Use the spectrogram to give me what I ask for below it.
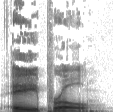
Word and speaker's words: April: April. That word is ending in this sound like ul. However, it's spelled with an IL. Why is that? It sounds like a UL.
